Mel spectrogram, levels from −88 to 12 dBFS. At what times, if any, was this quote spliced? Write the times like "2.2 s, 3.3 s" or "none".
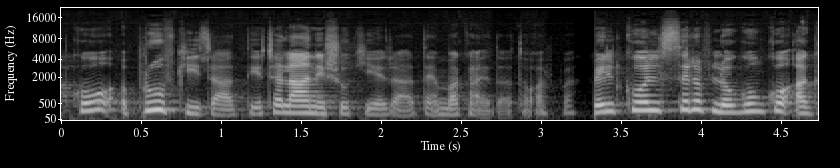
3.1 s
